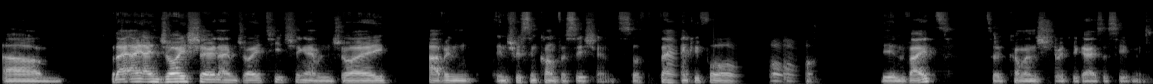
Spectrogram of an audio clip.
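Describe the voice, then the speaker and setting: With a Caribbean accent, a man speaks in a very deep, low pitch with a bright, sharp tone. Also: lively intonation, moderate pace. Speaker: licensed therapist. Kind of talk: panel discussion.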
